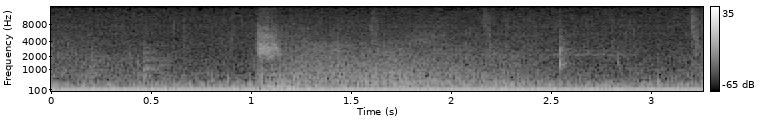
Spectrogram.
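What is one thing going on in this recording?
Flames burst and roar with a short whoosh.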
